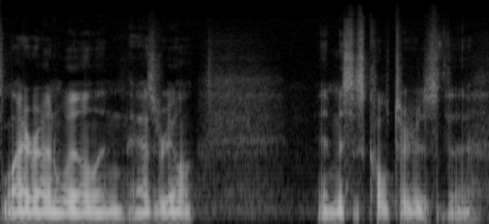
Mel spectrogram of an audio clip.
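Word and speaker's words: Asriel: pronounce it. No, it's Lyra and Will and Azriel, and Mrs.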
